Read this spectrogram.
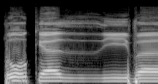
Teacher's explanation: sempurnakan daripada makhraj huruf dzal, jangan sampai terbaca dengan huruf zai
